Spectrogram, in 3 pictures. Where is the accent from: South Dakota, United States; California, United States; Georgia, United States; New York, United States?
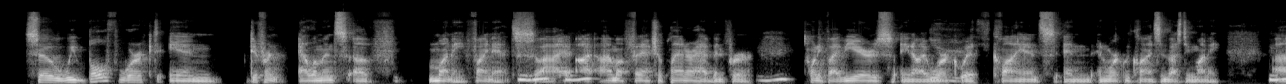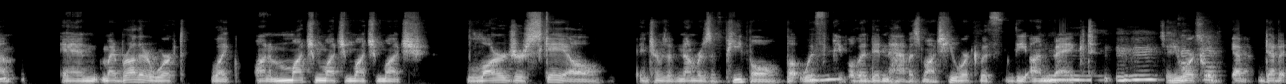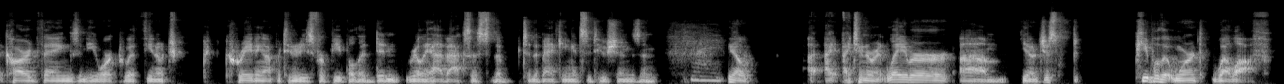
South Dakota, United States; Rapid City; So we grew up in Rapid City, South Dakota.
